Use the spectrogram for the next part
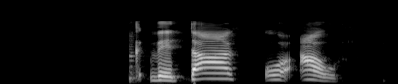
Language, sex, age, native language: Icelandic, female, 70-79, Icelandic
